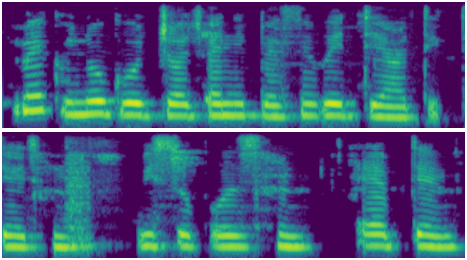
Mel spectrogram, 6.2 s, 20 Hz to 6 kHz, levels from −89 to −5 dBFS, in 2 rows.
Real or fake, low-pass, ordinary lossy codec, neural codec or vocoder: real; 5.4 kHz; none; none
